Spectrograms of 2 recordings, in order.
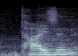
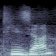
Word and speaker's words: Tizen: here okay so tyen this is always the biggest pronunciation is tyen is Eddie correctly pointed out and it's not um teon but it it is something that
